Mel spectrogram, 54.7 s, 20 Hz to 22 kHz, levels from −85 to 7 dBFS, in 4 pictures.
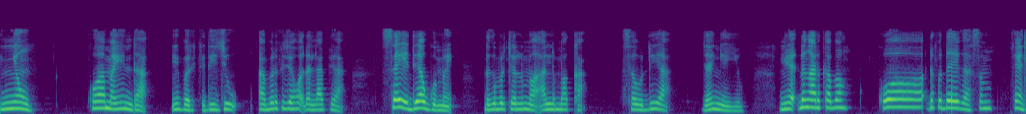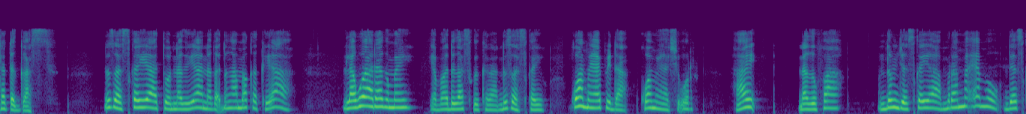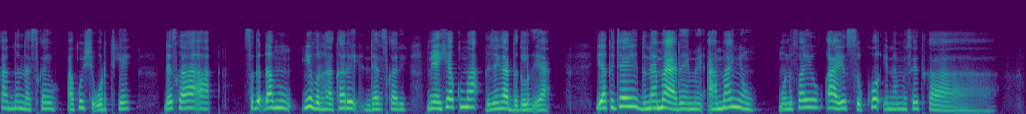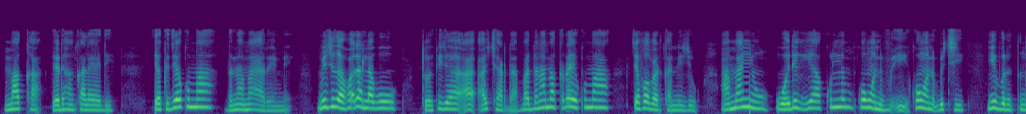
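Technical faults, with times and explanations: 7.68, 12.65, 32.43, 43.08 and 50.97 s: concealed Bluetooth headset packet loss. Gaps of 22 to 75 ms are refilled by looping the last short waveform stretch, giving a brief buzzy held tone. The longest follows "fubarka anu iju ama". Spectrograms show flat harmonic stripes, and waveforms show a repeated cycle at steady level.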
